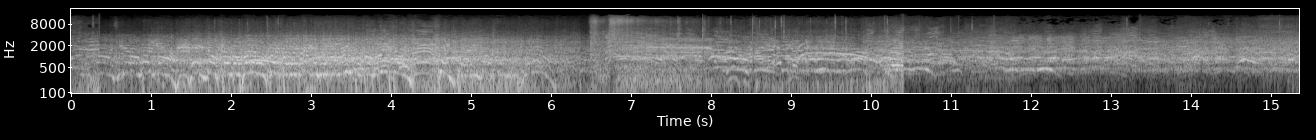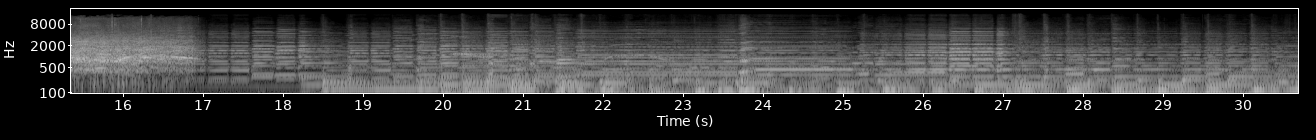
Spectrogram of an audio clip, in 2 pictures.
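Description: A crowd of spectators shouting and cheering at a horse race, many voices at once, for roughly the first half. It cuts off abruptly and gives way to accordion music with a steady beat.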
